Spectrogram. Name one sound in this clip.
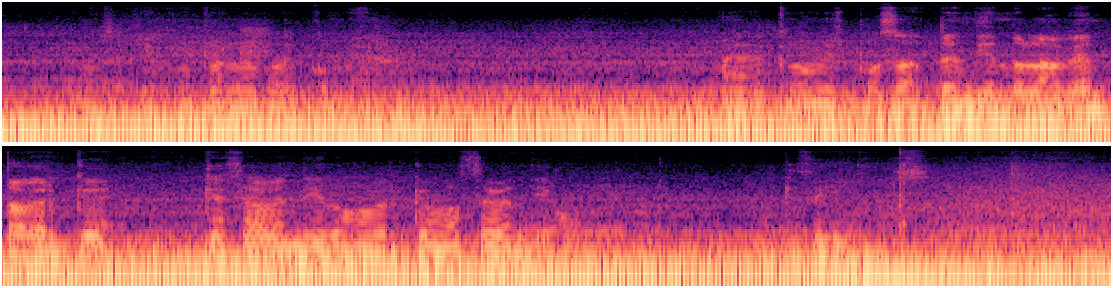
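A car engine idles with a low steady hum.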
